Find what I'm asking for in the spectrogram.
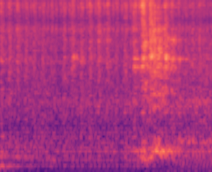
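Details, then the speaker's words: Electric-start snowblower with fresh gas, fuel on, started in late September: small single-cylinder engine catches quickly and runs at a fast, steady patter with no misses; normal running after cold start. "I'm going to let this run a little bit and then we're all set to go for the season yay oh"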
